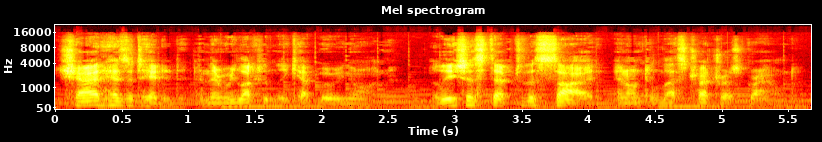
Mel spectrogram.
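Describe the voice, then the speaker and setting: A man narrating a fantasy audio drama in a steady, descriptive storytelling manner. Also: fairly low pitch, fairly quick, music in the background. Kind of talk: scripted narration.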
